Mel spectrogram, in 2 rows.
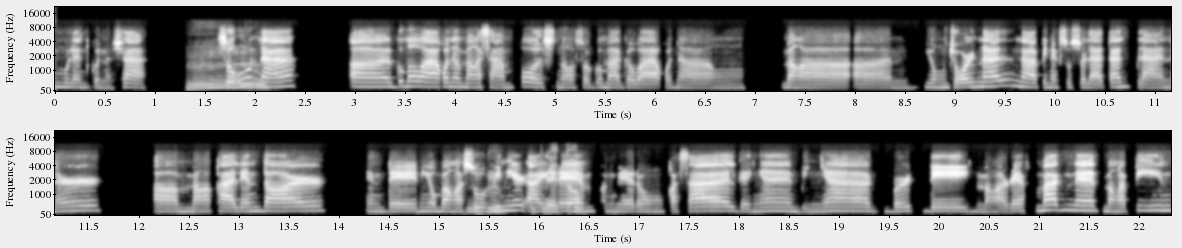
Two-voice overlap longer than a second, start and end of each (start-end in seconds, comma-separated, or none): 15.2-16.5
